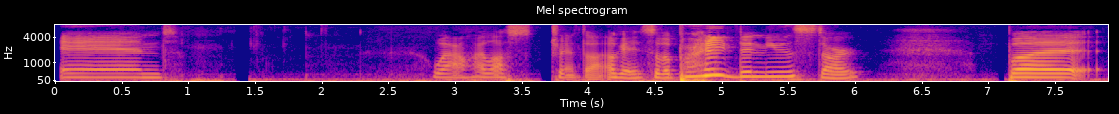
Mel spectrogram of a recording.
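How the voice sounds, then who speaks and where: A woman's voice: mid-range voice, fairly even intonation, slow, pauses often, mellow, clean tone. A young adult woman co-hosting a podcast, telling stories in a casual, slangy, rambling way and often losing her thread. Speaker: podcast co-host. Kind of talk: casual storytelling chat.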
